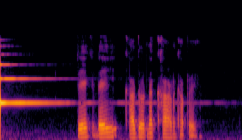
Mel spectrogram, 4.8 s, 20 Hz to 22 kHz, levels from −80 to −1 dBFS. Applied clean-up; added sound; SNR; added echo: none; Piano; -3 dB; none.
